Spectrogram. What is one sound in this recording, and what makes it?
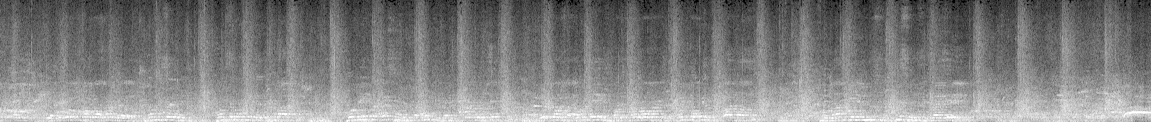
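Young women clap in a steady rhythm.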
